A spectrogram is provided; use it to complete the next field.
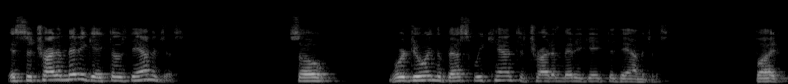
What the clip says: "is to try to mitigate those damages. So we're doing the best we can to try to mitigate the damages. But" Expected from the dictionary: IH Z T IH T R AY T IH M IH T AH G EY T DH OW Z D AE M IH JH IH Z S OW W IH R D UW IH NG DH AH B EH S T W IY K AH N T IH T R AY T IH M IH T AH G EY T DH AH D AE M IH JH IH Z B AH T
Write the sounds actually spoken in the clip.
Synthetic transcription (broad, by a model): IH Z T IH T R AY T IH M IH T AH G EY T DH OW Z D AE M IH JH IH Z S OW W IH R D UW IH NG DH AH B EH S T W IY K AH N T IH T R AY T IH M IH T AH G EY T DH AH D AE M IH JH IH Z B AH T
